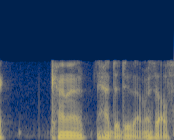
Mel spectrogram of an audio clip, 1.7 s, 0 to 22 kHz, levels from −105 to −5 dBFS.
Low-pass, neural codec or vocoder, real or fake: 3.6 kHz; none; real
